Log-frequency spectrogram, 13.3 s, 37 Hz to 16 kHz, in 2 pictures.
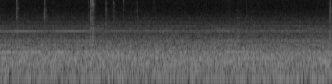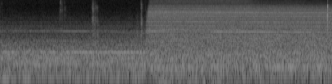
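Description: An Airbus A320neo climbing in Microsoft Flight Simulator, heard as a steady engine and airflow drone with faint tonal hum and scattered soft clicks; the noise shifts brighter near the end.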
